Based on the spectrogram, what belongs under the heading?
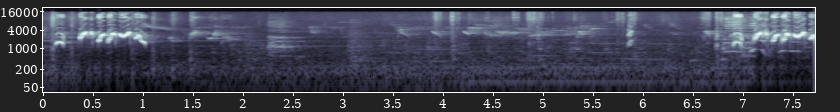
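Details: Red-whiskered bulbul song for exciting caged birds: a rippling whistled phrase opens and another closes the stretch, with a long middle of scattered faint chirps and rustling.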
